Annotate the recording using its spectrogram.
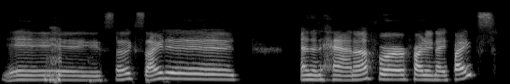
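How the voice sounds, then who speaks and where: A woman's voice: fairly high pitch, steady tone, slow, a bit bright, clean tone, no room sound. A woman hosting a podcast panel in casual chat, giggly and informal.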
